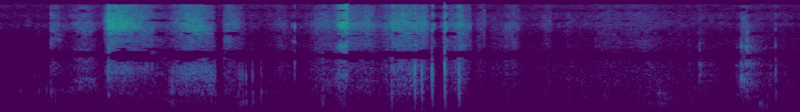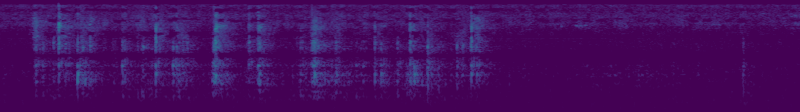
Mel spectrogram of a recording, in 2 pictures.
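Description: Dry kibble rattling and clicking in a plastic food-dispensing bowl as a cat paws and noses at it. Dense clattering bursts for the first two seconds or so, then sparser clicks that stop about six and a half seconds in.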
